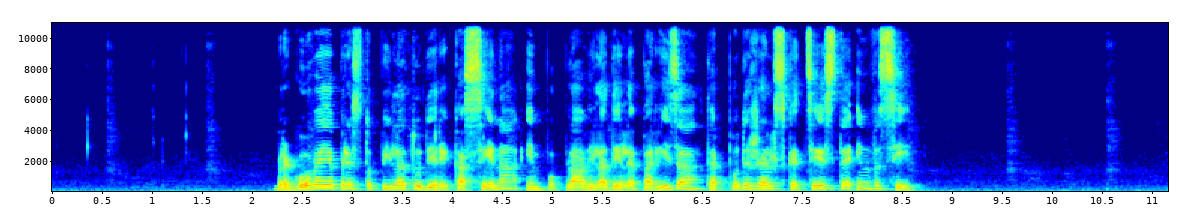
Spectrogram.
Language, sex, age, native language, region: Slovenian, female, 60+, Slovenian, Drava region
